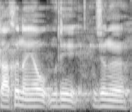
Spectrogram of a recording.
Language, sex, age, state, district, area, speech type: Bodo, male, 30-45, Assam, Kokrajhar, rural, spontaneous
